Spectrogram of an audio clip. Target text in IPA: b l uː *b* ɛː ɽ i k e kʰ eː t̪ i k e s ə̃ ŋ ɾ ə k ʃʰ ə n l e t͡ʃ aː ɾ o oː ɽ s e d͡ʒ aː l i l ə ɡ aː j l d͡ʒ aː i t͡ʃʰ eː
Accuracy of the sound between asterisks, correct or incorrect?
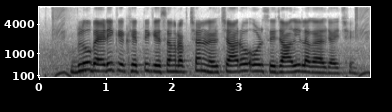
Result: correct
